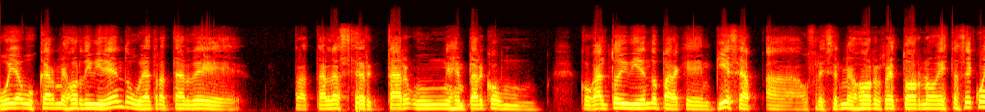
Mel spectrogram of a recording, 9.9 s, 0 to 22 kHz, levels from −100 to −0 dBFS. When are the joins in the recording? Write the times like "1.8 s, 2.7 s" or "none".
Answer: none

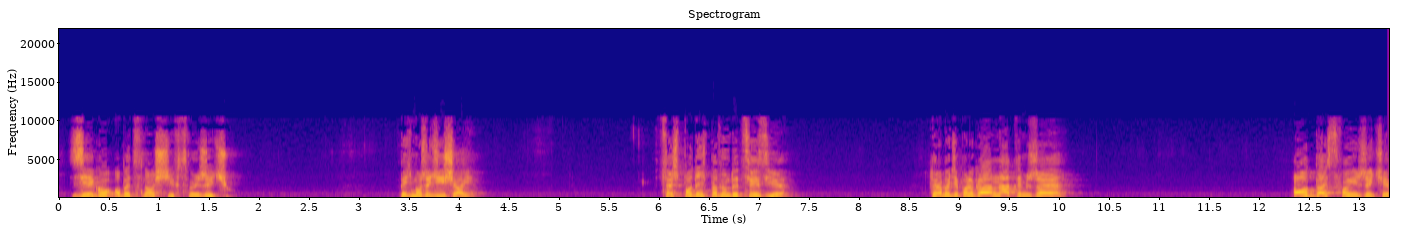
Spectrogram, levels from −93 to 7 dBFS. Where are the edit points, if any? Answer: none

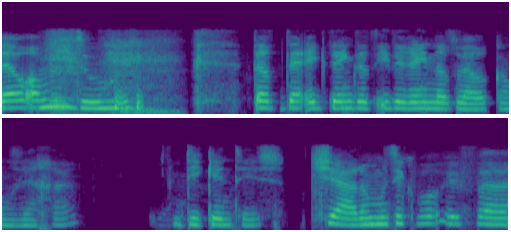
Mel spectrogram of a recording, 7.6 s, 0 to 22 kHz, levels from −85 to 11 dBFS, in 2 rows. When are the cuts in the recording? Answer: 2.1 s, 6.1 s

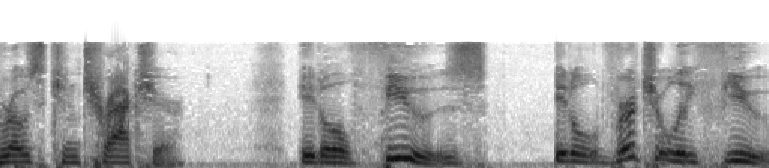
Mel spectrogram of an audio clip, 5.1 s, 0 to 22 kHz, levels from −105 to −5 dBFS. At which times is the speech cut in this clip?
none

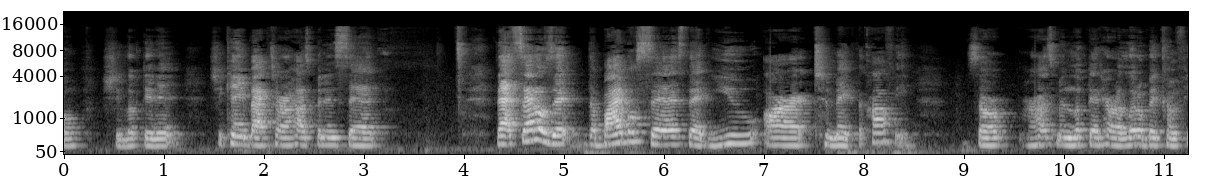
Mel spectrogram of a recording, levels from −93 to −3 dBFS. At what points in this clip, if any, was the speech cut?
none

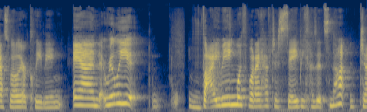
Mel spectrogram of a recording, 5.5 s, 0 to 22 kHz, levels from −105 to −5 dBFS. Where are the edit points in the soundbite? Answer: 1.0 s, 2.7 s

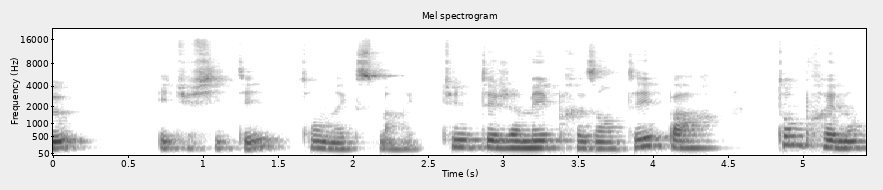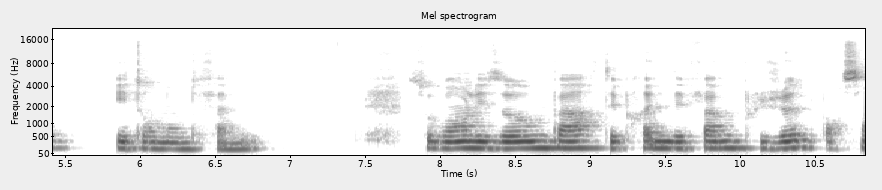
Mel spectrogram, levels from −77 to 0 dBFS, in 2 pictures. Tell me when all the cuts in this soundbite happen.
7.7 s

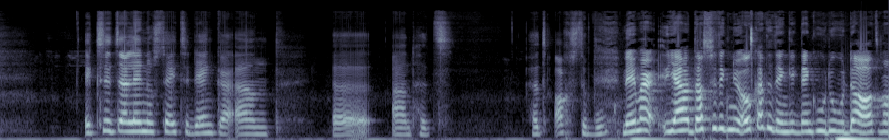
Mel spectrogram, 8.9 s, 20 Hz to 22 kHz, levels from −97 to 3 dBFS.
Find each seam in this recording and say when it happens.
none

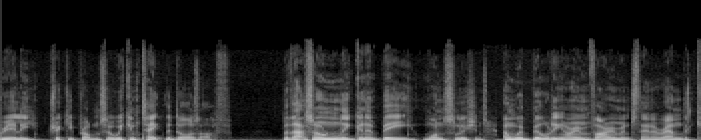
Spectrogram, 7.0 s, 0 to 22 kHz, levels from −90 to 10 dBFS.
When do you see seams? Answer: 4.8 s

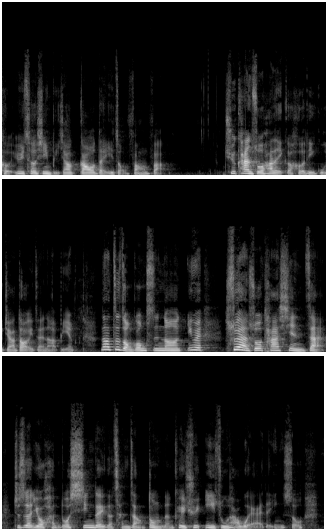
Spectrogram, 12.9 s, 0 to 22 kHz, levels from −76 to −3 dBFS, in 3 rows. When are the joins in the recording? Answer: none

